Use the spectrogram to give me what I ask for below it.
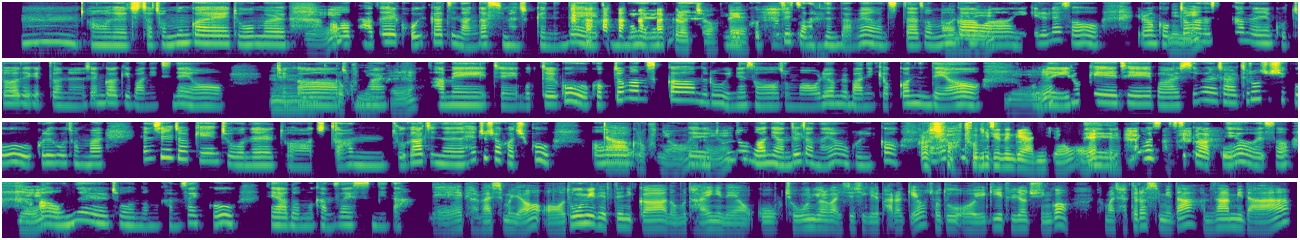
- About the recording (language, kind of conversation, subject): Korean, advice, 지나친 걱정 때문에 잠들기 어려울 때 어떻게 해야 하나요?
- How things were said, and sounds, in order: laugh; laughing while speaking: "정말"; tapping; other background noise; laughing while speaking: "그렇죠"; laughing while speaking: "예"; laugh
